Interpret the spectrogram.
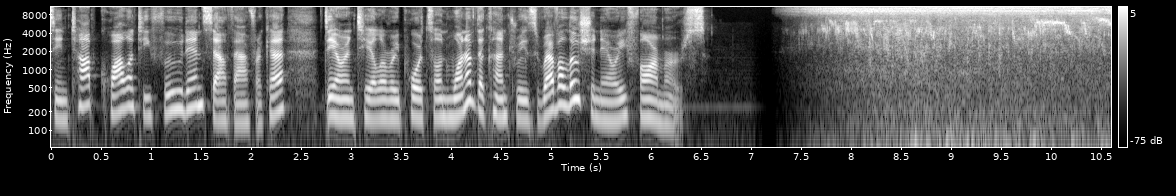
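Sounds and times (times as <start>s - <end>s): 
speech: 0.0s - 6.6s
birds chirping: 7.4s - 10.5s
cicadas buzzing: 7.4s - 10.5s.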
